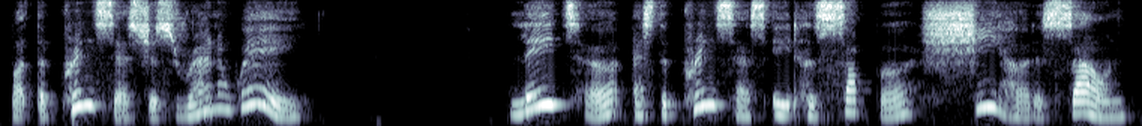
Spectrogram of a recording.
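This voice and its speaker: A woman narrating a read-along storybook in an expressive way for young children. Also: medium pitch, slow pace, vocal fry, breathy edge. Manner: animated, addressing young children and parents.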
